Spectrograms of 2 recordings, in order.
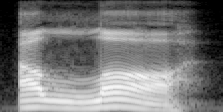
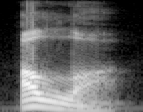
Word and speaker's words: Allah: We say Allah. We don't say Allah. There is definitely an alif here with a natural mad of 2 harakat.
